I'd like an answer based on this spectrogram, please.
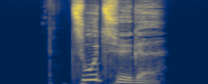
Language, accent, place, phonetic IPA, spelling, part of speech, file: German, Germany, Berlin, [ˈt͡suːt͡syːɡə], Zuzüge, noun, De-Zuzüge.ogg
- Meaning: nominative/accusative/genitive plural of Zuzug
